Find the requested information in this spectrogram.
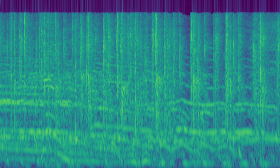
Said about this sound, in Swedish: En applåd för det.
